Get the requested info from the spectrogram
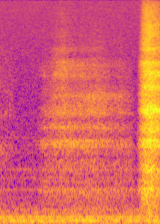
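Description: A faint breath in a pause between words, over a low, steady room hum. The voice comes back right at the end.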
